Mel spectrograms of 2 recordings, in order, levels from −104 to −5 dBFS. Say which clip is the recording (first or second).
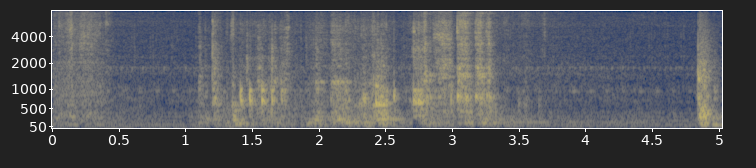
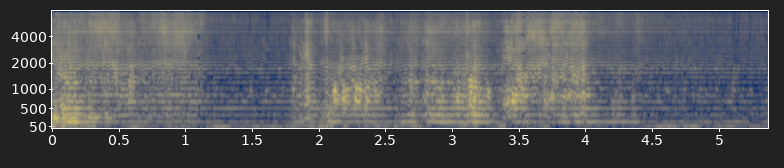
first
